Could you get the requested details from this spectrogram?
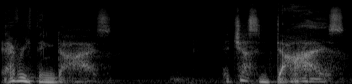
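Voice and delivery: soft whispered resignation, slowing; despairing whisper. Retold or imitated. Preacher voices the paralyzed thought that everything dies. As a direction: let the hope drain out.

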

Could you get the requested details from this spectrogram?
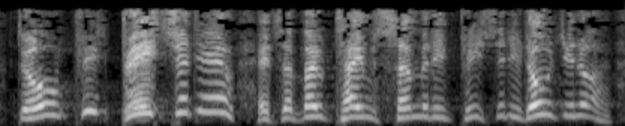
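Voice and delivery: loud and high, hammering preach; mother shouts back at her drenched son. Retold or imitated. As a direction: scold him like a preacher. Mother retorts while preaching.

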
